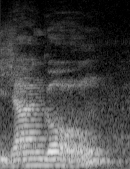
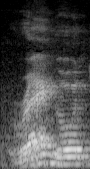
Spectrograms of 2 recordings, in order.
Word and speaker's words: Yangon: And when they change the capital city, Yangon, it's taken from Rangoon. In fact, Rangoon is also the British pronunciation. In fact, the original name is Yangon.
